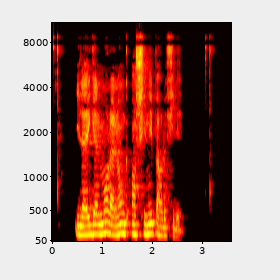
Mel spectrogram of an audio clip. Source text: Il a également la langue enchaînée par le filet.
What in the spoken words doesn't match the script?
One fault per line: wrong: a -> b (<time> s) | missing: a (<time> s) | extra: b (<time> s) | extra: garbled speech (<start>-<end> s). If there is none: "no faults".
no faults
